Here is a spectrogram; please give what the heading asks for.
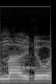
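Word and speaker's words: Mot d'Or: Move behind the line modor is the pronunciation of number seven it means golden word in French okay now they're about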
